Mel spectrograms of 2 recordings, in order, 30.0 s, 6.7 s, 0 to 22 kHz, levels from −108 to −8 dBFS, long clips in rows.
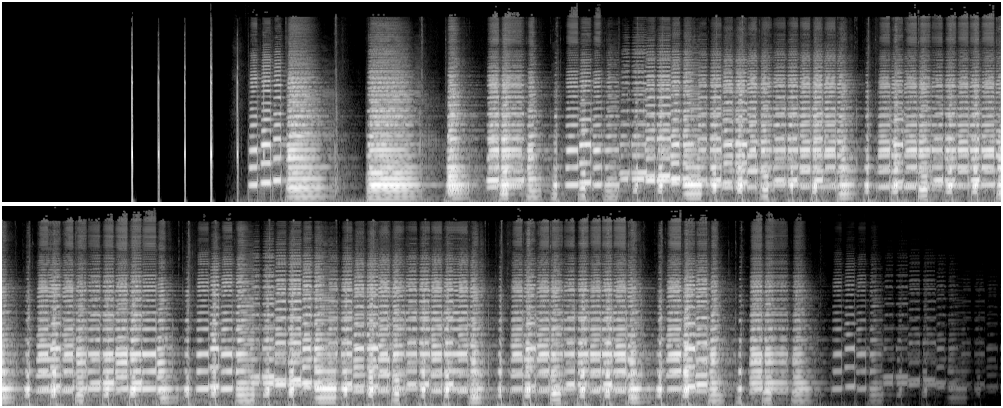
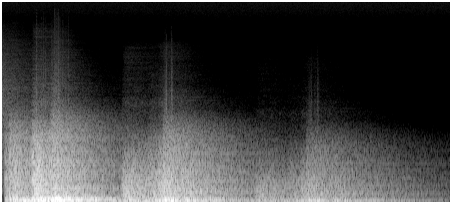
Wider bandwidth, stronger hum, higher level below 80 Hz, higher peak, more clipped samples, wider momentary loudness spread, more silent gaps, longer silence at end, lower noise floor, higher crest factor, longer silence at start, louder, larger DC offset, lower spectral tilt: first, 14 kHz vs 2.4 kHz; neither; second, -46 dBFS vs -18 dBFS; about the same, 0 dBFS vs 0 dBFS; neither; second, 12 LU vs 25 LU; neither; first, 2.2 s vs 1.05 s; first, -72 dBFS vs -53 dBFS; about the same, 16 dB vs 18 dB; first, 3.7 s vs 0.05 s; first, -16 LUFS vs -20 LUFS; neither; second, -5 dB/octave vs -12.5 dB/octave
